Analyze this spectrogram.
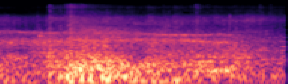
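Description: A fiery explosion roars and crackles.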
